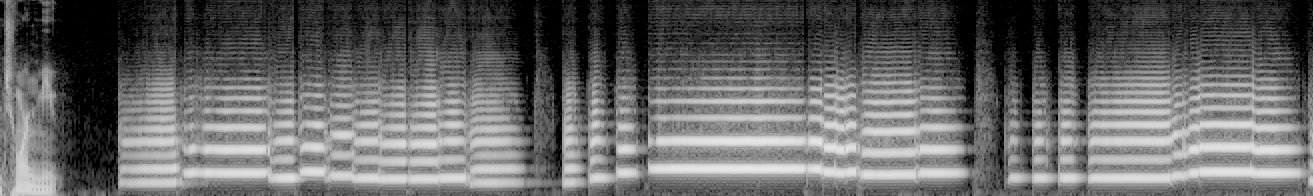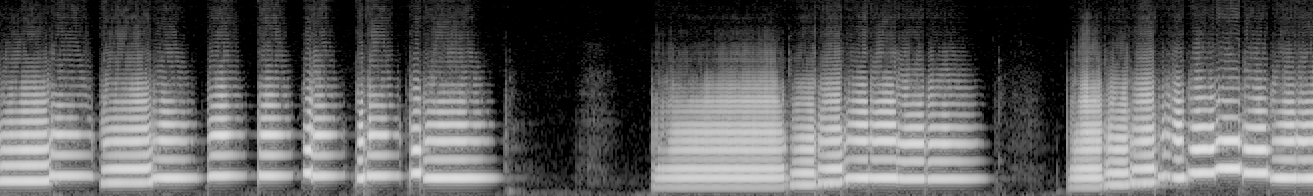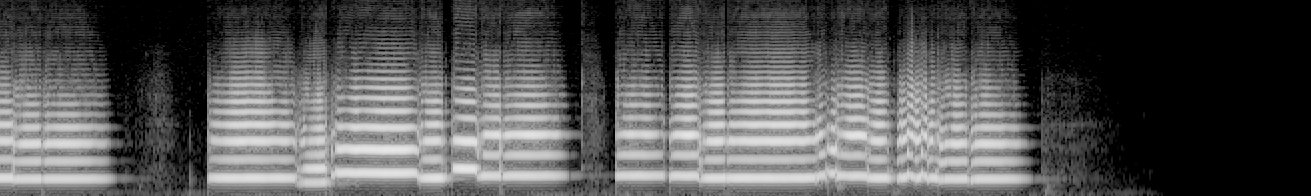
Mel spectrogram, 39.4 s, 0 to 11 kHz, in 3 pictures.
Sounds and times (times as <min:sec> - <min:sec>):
French horn: 0:01.2 - 0:18.2, 0:19.6 - 0:23.1, 0:23.8 - 0:27.5, 0:28.3 - 0:36.7
Trombone: 0:01.2 - 0:18.2, 0:19.6 - 0:23.0, 0:23.8 - 0:27.4, 0:28.3 - 0:36.6.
